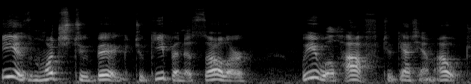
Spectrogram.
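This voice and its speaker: A put-on character voice, female-sounding and raspy, comes in at a fairly high pitch and a moderate pace. The recording is very clean, with a silent background. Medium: read story. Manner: brisk, authoritative.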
